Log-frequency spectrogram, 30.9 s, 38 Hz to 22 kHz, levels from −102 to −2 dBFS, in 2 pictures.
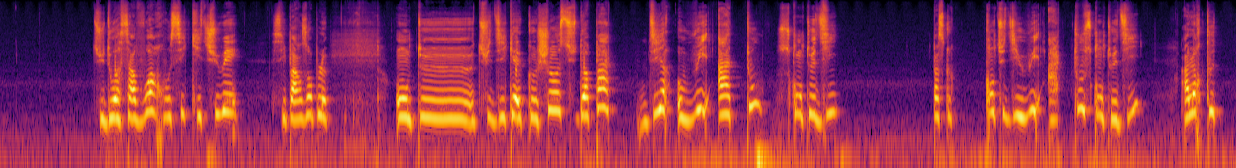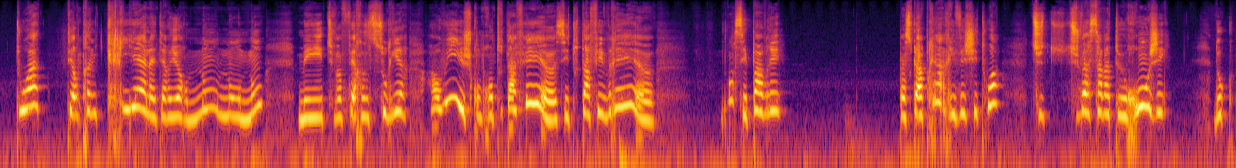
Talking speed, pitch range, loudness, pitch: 180 wpm, 255-325 Hz, -15 LUFS, 280 Hz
